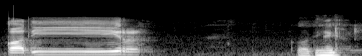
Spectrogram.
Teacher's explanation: এখন আমরা এখানে যদি থামি তাহলে কি হবে, কদির, কদির, এখানে রয়ে কোনো জবজ্জের পেশ হবে না, তাহলে রটাকে পাতলা করতে হবে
